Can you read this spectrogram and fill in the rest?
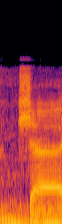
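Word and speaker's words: ش: Kemudian ada huruf sya, sya, shi, shubash. Kalau bisa dibilang ini berarti S yang agak lebay. Ada ya-nya di situ. Kalau diliterasikan dia S Y A, sya. Ya, bacanya sya, shi, shubash.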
